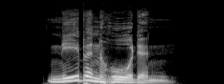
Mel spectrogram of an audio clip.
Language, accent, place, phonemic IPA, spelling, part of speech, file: German, Germany, Berlin, /ˈneːbn̩ˌhoːdn̩/, Nebenhoden, noun, De-Nebenhoden.ogg
- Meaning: epididymis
